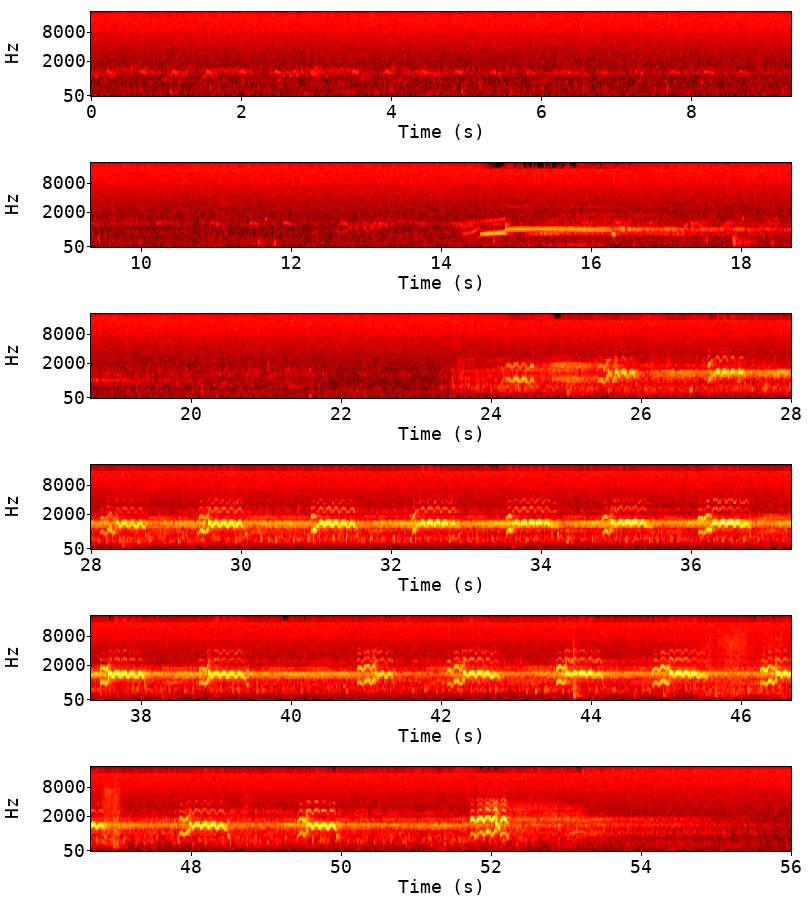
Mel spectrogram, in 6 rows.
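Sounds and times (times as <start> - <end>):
loon calling: 14.3 - 19.6, 24.1 - 39.7, 40.4 - 54.0.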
